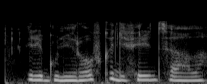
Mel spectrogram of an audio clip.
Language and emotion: Russian, neutral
